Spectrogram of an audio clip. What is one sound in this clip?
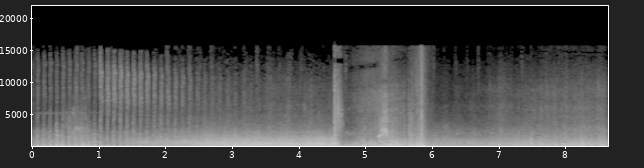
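Wind rushes loudly past, rising and falling.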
